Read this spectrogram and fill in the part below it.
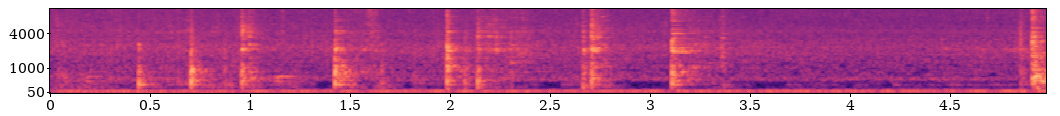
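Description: Chopped chow chow is stirred in a frying pan, with about a dozen crisp scraping strokes of a spatula over a low steady sizzle and hum, close and loud, and no one speaking.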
